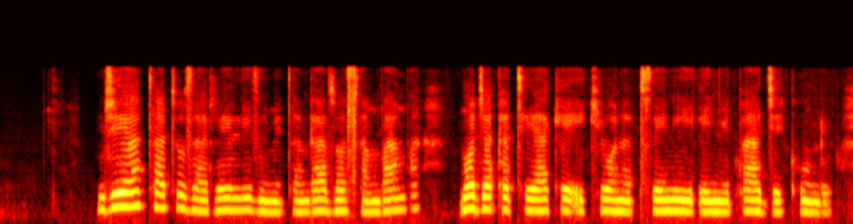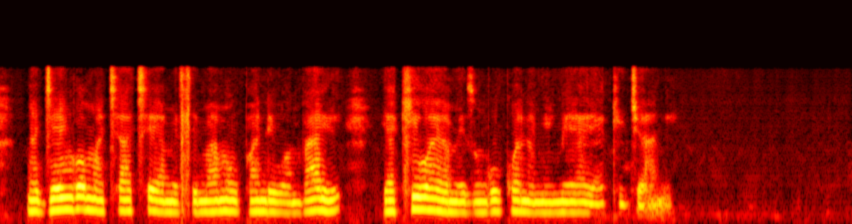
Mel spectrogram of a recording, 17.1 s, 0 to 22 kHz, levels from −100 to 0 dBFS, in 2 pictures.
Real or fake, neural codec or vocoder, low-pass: fake; codec, 16 kHz, 4 kbps, FreqCodec, smaller model; 7.2 kHz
